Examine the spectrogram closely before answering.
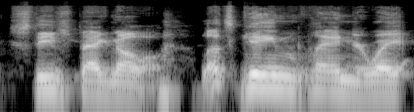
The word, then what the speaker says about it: Spagnuolo: Steve Spagnuolo.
